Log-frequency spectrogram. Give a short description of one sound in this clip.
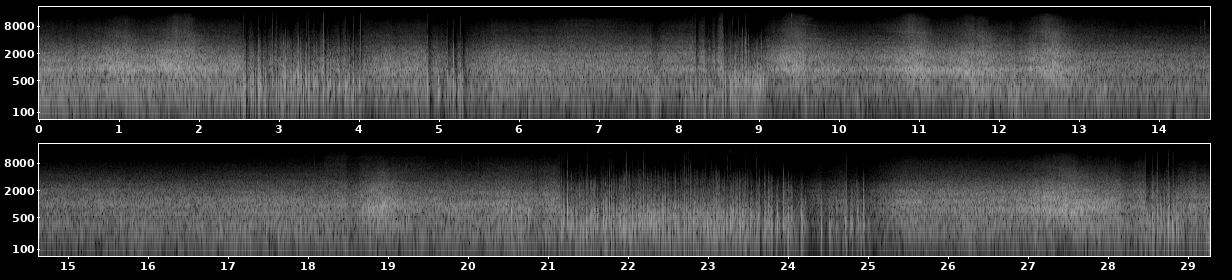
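Road noise rumbles steadily from inside a moving car.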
